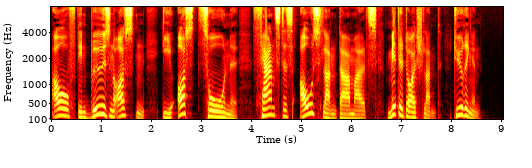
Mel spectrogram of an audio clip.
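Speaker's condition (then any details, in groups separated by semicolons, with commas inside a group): No condition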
